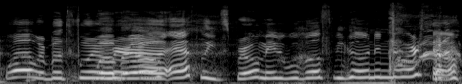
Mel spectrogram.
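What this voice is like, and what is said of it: Impression of a friend's voice. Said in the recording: “Good impression.”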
